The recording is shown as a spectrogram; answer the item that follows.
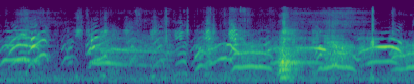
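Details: Softer, drawn-out whines and thin squeaks from six Yorkshire Terrier puppies aged one week, some notes held flat and long, others short and curved, with a faint background hum.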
